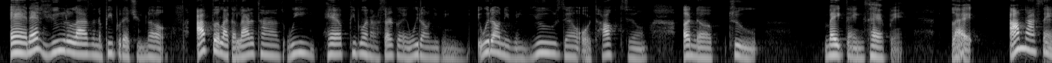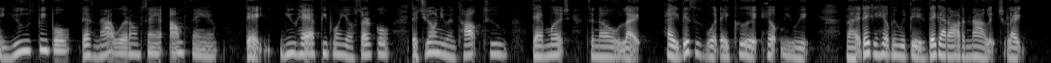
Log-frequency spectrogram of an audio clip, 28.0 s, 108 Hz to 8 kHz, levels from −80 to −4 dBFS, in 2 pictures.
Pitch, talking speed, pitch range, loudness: 185 Hz, 195 wpm, 160-210 Hz, -30 LUFS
